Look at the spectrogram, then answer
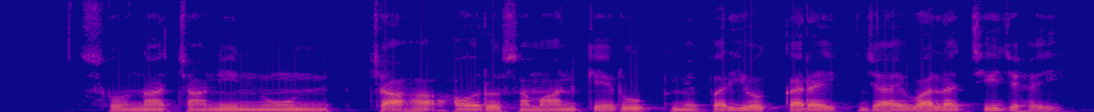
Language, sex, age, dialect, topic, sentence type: Magahi, male, 18-24, Western, banking, statement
